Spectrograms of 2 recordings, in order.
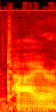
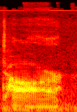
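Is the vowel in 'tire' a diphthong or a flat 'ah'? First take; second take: diphthong; flat ah. First: The vowel glides as a full diphthong. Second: The vowel is a flat, single 'ah' sound.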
